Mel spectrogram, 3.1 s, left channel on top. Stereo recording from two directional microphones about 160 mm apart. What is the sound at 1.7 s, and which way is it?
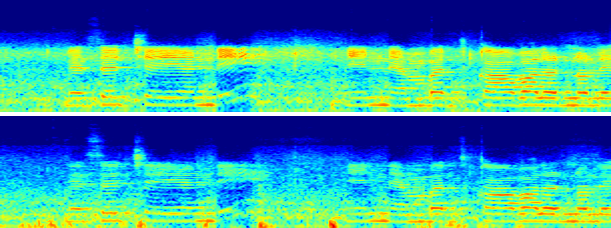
Speech, 50° right (ahead or behind).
